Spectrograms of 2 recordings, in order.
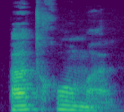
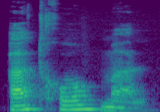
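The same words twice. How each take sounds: First: Said in the usual way. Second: «Pas trop mal» said very slowly for learners; slow model. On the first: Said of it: "model phrase at normal pace". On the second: Shown as a demonstration. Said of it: "model phrase said slowly".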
